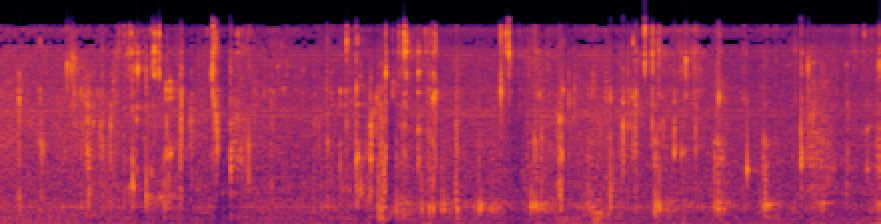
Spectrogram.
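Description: Biting and chewing wet Chinese loess clay: irregular crunching with many sharp crackling clicks.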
